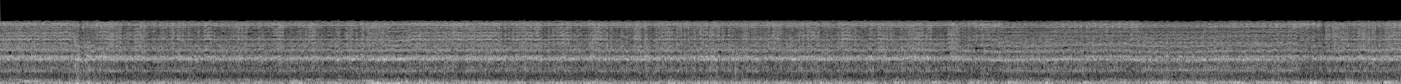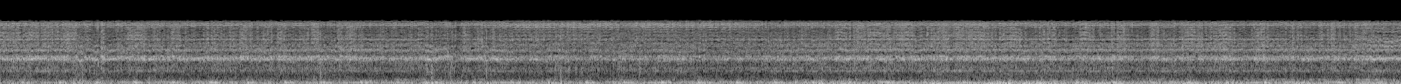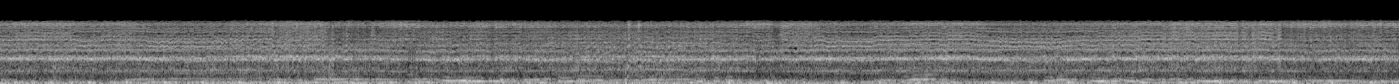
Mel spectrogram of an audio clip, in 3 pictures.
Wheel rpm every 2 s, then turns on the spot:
170, 170, 170, 170, 170, 160, 170, 170, 170, 170, 170, 170, 170, 170, 160, 170, 160, 160, 160, 160, 170.
none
